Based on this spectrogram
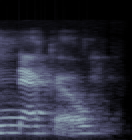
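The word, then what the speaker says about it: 猫: that is is it Nico cat in Japanese so it like cat girl I think it's it's pronounced Neco okay cool but yeah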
